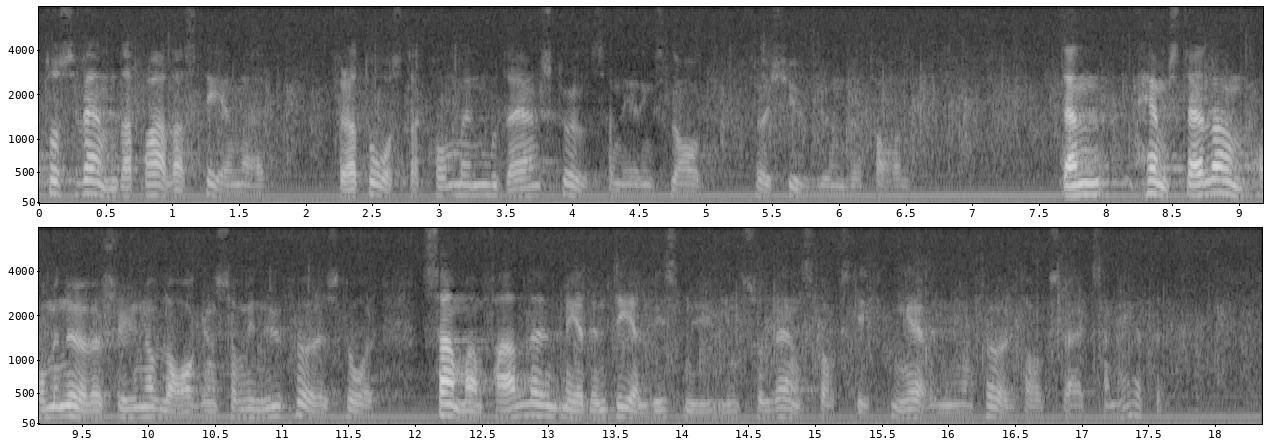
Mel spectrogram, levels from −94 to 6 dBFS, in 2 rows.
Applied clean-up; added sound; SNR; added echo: none; Applause; 18 dB; none.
